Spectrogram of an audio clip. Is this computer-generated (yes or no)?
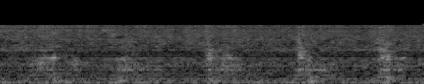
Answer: yes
